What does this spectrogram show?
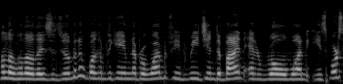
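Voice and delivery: speaking very quickly, rapid-fire. An esports caster opening game one of a match, talking really fast. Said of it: "I'm talking really fast".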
